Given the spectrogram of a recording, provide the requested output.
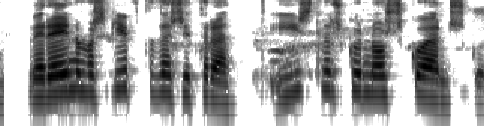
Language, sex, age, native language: Icelandic, female, 30-39, Icelandic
